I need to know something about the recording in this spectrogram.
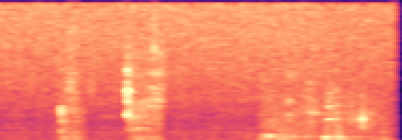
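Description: A few light, irregular knocks and footfalls of people moving about a meeting room, with a faint low hum underneath.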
